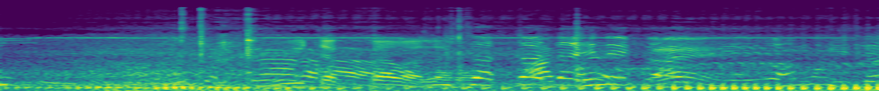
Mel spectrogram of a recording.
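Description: Several people talking at once over an engine running, a low, even pulsing rumble that grows louder in the second half.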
